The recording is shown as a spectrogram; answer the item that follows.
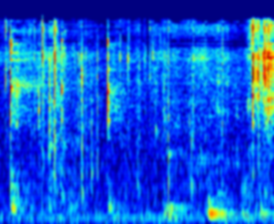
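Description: Sharp, crisp crackling clicks of a potato chip topped with fish roe being handled, then a louder crunch near the end as it is bitten.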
